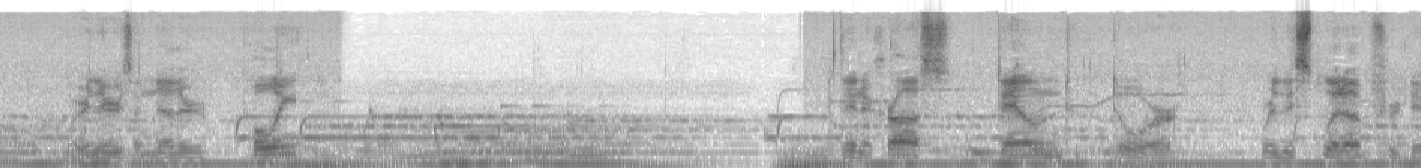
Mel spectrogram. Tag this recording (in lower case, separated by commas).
music, speech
